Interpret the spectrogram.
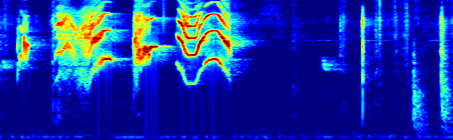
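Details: Javan myna master song, played as a lure to get a silent myna singing again: harsh buzzy bursts, then looping rising-and-falling whistles, followed by a few sharp clicks and thin high notes.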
